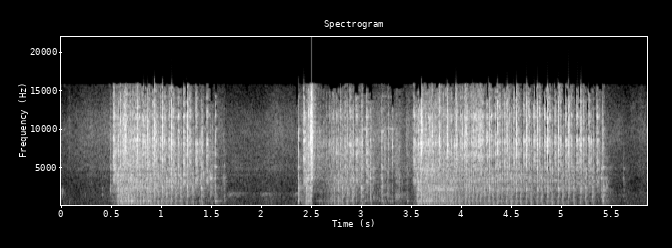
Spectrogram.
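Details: Buzzy small 2-stroke (string trimmer/blower type) with barrel-type carburetor surges, drops away and picks back up, won't hold steady; hard start and bogging on throttle from a dirty carburetor fouled by stale fuel, needing clean, rebuild and low/high screw adjustment.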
